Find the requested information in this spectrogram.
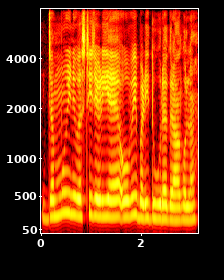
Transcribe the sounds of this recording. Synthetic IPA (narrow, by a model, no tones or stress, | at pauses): d͡ʒəmːũːjuːniːʋəɾsʈiːd͡ʒeːɽiːɦɛːoːʋiːbəɽiːd̪uːɾɦɛːɡɾãːkolãː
